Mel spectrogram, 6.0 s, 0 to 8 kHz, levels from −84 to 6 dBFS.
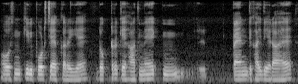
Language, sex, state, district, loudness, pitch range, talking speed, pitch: Hindi, male, Uttar Pradesh, Saharanpur, -18 LUFS, 110-120 Hz, 170 wpm, 115 Hz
